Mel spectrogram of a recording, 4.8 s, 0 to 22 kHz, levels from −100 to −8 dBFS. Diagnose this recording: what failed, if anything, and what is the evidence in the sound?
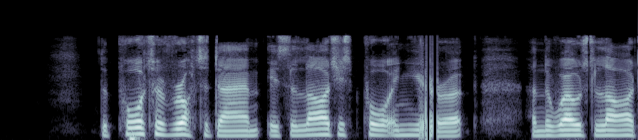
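Unconcealed Bluetooth headset packet loss on the headset-to-phone radio link. From 3.15 to 3.28 s, after "the largest port in", speech breaks into hard-edged holes (longest 37.5 ms). A 22.5 ms hole follows at 4.41 s. Lost mSBC packets were replaced with silence or an idle pattern, not concealed.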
